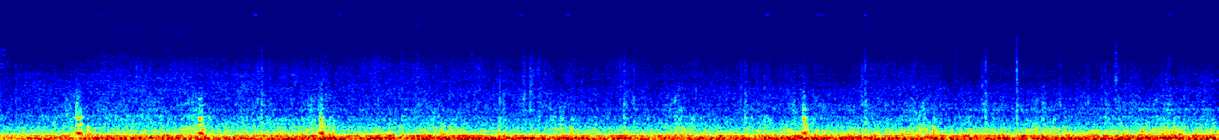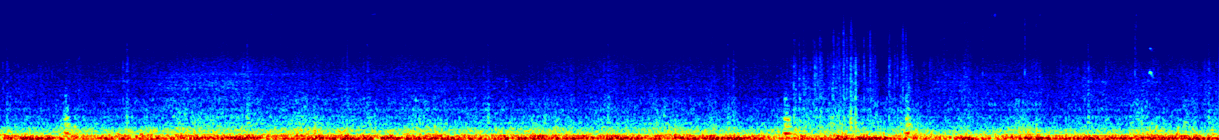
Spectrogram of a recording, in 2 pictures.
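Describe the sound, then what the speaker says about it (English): Strong gusting wind from Tropical Storm Zeta buffets the microphone in Southfield, St. Elizabeth, Jamaica, a steady low roar with a constant rumble like moving water or an engine underneath. "it's a bit windy"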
